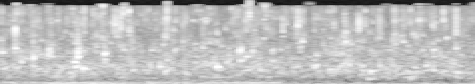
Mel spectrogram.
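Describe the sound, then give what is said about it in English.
Water trickles and burbles steadily along a small brook, a continuous soft babble with bright splashing flecks, fairly quiet, with no voices. “When they came to the next brook, the sister heard this also say, "Who drinks of me will be a wolf.”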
